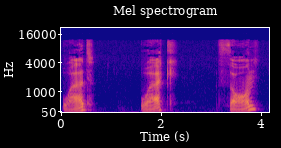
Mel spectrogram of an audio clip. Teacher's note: The R is silent, and you know that the letter R is often silent towards the end of words like word, work, thorn. You can hear that the R is almost gone.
